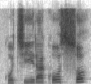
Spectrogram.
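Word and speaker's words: こちらこそ: Uma coisa importante aqui sobre pronúncia é que aqui o S, apesar de estar entre duas vogais, para o japonês isso não vai influenciar, tá? Então ele vai continuar sendo pronunciado como so, né?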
